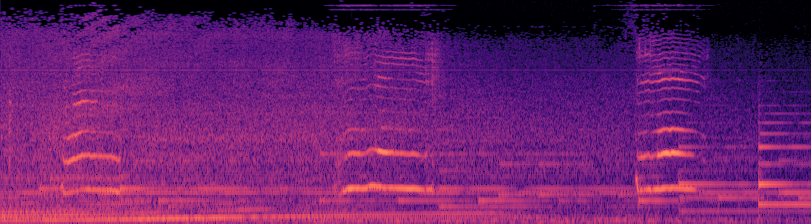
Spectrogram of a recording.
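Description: A cat meows plaintively four times, drawn-out, wavering cries spaced a few seconds apart, clear over a low, steady droning hum with no one speaking.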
